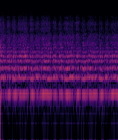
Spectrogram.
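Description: Music played through a coaxial speaker and picked up by a camcorder's built-in microphone: one steady held note with a light pulse and no bass.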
